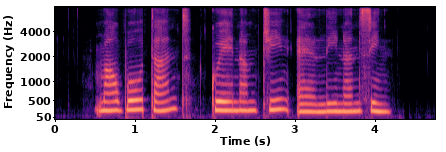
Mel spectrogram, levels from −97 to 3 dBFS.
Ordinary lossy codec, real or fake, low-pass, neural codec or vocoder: none; fake; none; codec, 16 kHz, 4.8 kbps, FACodec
